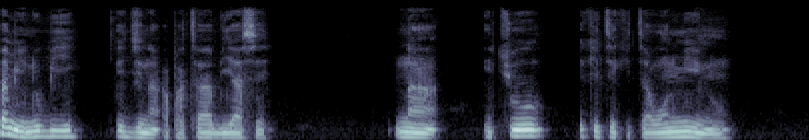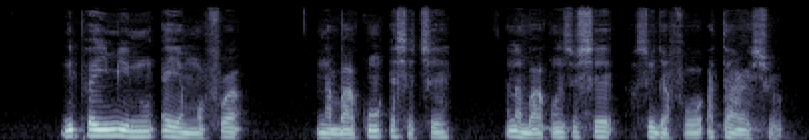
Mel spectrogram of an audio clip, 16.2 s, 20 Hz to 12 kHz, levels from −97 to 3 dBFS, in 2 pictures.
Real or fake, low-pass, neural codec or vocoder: real; 9.9 kHz; none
